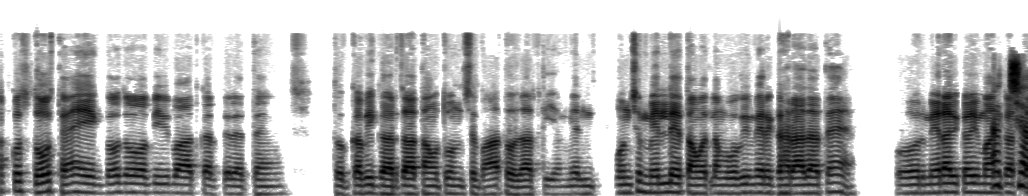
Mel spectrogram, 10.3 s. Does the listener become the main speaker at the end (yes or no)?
no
